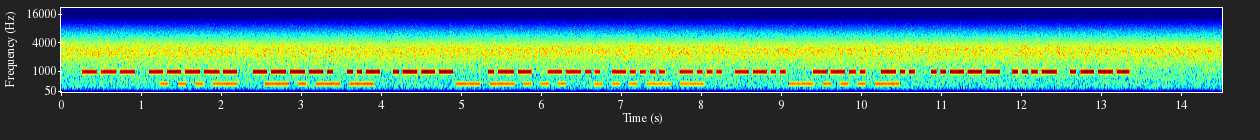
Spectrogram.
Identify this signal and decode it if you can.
Morse code, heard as two keyed tones, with radio static. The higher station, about 20 wpm, 980 Hz: O09UJ WZ6BZ ZD2VJ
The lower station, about 11 wpm, 410 Hz: VY 73 <BT>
